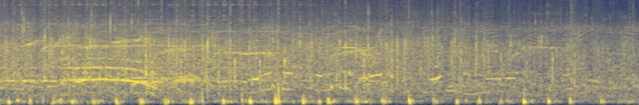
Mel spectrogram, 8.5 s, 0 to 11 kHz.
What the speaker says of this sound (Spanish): un fuerte aplauso a nuestro colegio que cumple 27 años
